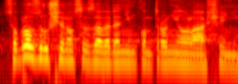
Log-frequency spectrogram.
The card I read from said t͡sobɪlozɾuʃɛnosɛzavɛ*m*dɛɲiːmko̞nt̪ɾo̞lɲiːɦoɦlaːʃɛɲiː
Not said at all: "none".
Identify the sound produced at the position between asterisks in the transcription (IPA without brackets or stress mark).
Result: none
